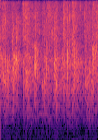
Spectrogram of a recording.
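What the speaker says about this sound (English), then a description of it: "round of applause for everybody" Audience applause at a school board meeting, a steady wash of many hands clapping at moderate loudness with no clear pauses, ongoing throughout.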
